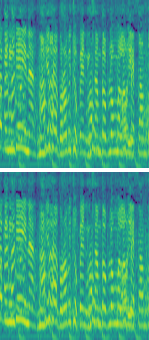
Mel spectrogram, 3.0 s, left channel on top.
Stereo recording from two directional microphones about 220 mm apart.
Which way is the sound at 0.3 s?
15° right (ahead or behind).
